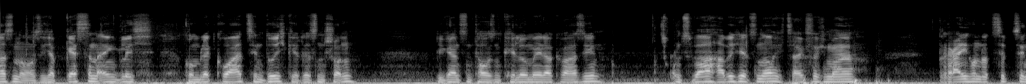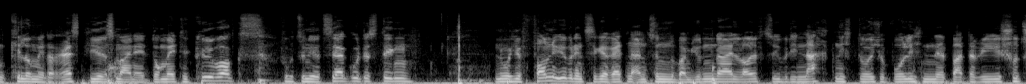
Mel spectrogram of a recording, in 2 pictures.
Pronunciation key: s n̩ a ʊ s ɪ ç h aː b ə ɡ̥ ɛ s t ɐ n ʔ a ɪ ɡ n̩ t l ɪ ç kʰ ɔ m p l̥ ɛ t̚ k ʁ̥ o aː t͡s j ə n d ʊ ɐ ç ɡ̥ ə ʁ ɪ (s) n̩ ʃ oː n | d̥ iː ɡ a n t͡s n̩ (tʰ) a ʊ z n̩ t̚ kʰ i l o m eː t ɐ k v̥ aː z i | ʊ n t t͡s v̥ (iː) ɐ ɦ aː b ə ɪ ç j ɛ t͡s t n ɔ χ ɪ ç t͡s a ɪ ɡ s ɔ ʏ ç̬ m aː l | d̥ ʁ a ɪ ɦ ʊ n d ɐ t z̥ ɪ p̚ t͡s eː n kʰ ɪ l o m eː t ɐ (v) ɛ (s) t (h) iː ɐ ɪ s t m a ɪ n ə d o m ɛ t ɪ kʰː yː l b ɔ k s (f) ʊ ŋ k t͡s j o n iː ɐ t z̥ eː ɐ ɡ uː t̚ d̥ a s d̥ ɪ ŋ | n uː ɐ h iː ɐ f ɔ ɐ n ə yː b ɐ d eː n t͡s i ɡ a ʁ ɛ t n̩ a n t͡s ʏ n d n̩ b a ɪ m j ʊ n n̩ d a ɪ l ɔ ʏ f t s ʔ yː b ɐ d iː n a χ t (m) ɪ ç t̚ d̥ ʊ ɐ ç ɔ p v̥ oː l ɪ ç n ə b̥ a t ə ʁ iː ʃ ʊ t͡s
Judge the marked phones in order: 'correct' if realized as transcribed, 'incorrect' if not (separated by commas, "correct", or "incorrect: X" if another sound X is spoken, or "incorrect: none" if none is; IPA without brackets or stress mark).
correct, correct, incorrect: aː, incorrect: ʁ, correct, correct, correct, incorrect: n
